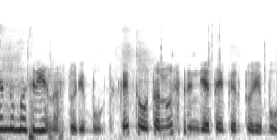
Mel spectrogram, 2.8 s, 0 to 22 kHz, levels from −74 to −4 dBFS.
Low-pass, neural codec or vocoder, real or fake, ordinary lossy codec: 14.4 kHz; none; real; AAC, 64 kbps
